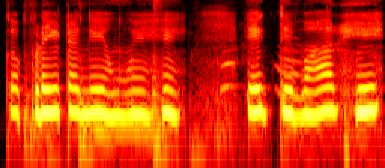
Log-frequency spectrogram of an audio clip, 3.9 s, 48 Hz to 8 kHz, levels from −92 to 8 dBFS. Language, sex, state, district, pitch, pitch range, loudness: Hindi, female, Madhya Pradesh, Bhopal, 265 Hz, 250-270 Hz, -14 LUFS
